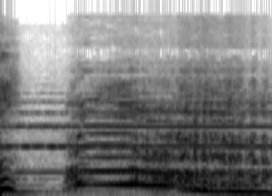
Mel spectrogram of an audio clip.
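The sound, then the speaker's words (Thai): A lion lets out an angry roar, one loud, sustained growl that swells after a brief pause and holds for over a second with no talking. “สิงโตได้คำรามด้วยความโกรธ”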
